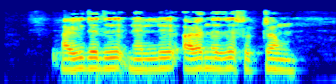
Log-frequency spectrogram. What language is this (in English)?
Tamil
